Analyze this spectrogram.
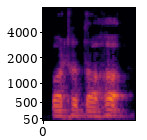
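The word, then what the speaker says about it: পঠতঃ: নেব পাঠতাহ পাঠতাহ বিসর্গ আছে বিসর্গের উচ্চারণ কেমন করবেন পাঠতাহ বিসর্গকে কি বলবেন হকার বলবেন ঠিক আছে হকারের মত করে পাঠতাহ ঠিক আছে আচ্ছা এরপরে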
